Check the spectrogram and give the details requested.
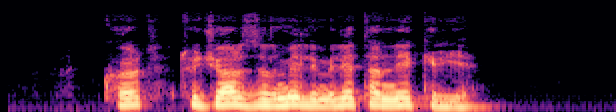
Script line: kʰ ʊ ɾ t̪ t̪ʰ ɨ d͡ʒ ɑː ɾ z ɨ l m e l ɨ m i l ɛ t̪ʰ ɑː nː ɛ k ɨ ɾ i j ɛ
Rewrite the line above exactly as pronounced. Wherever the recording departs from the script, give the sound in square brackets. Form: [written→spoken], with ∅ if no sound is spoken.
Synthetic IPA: kʰ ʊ ɾ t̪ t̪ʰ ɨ d͡ʒ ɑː ɾ z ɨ l m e l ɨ m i l ɛ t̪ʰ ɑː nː ɛ k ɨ ɾ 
